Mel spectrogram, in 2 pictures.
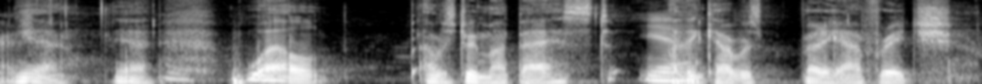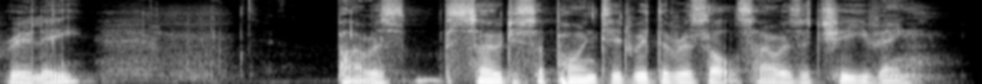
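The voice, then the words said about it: Northern English accent. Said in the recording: “as we can tell by your accent, you are from England ... the north of England”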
